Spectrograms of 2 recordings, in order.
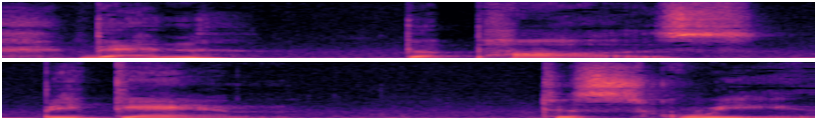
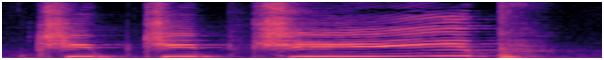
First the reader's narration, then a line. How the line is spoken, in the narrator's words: I squealed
